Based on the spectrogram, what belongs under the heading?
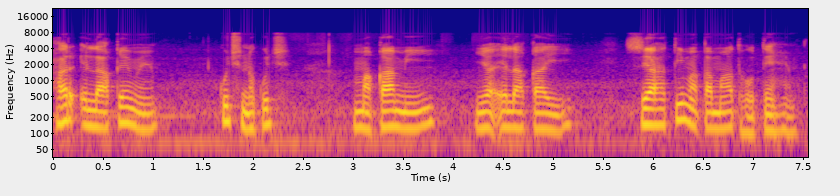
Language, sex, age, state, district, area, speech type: Urdu, male, 18-30, Delhi, North East Delhi, urban, spontaneous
